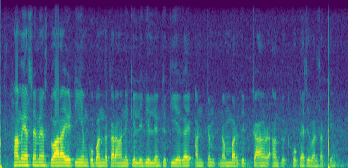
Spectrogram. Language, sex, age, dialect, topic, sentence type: Hindi, male, 18-24, Awadhi Bundeli, banking, question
